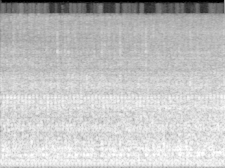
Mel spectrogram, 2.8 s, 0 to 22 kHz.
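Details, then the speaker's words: Hyundai Xcent diesel, engine replaced after five rebuilds, at idle: uneven, rattly knock over the steady run; injector test shows excessive back-leakage (cylinder 2 worst, 1 less, 3 least), blamed for the knocking; injectors to be bench tested. "ये जो back leakage गाड़ी के अंदर बढ़ती है ना ये बढ़ती है। गाड़ी नॉकिंग करती है ना उसकी वजह से बढ़ती है बैक लीकेज।"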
